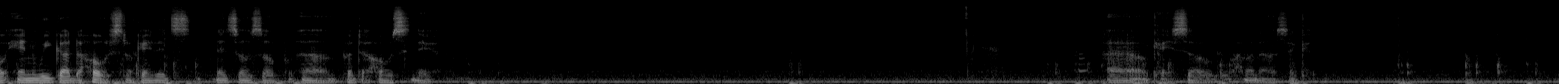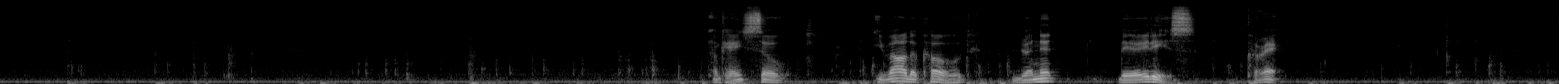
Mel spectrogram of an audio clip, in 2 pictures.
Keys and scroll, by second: 0.0-3.4 typing, 4.6 t, 4.8 t, 7.8 c, 10.2-15.7 typing, 11.1 scroll up 4, 17.3-21.7 typing, 23.9 t, 24.8 t, 25.5 t, 28.7-31.1 typing.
